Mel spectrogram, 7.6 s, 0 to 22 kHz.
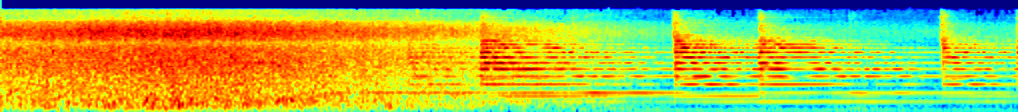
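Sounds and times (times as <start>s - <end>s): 
steady rush of flowing water: 0.0s - 7.6s
clock tower bell beside the town hall ringing: 2.8s - 7.6s.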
